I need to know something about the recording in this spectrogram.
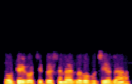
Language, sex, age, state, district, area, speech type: Odia, male, 18-30, Odisha, Nabarangpur, urban, conversation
